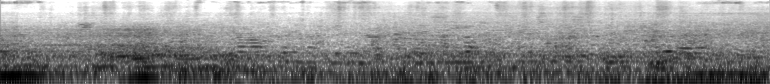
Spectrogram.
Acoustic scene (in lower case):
bus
